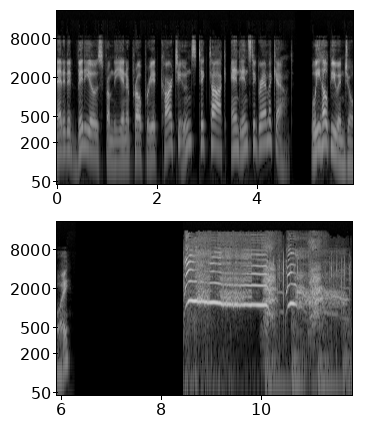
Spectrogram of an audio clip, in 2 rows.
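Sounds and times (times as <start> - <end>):
speech: 0.0 - 6.2
loud piercing high-pitched scream: 8.5 - 11.8.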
